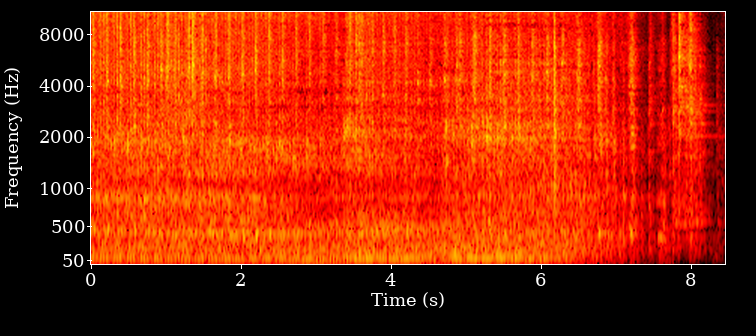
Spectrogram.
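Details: Massey Ferguson 65 diesel tractor after fitting a new battery (old one could not crank it): strong cranking catches at once and settles into an even, steady idle with no misses or knocks; starts and runs healthy.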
